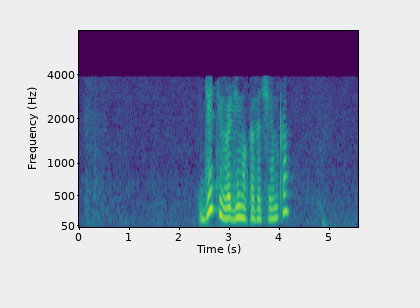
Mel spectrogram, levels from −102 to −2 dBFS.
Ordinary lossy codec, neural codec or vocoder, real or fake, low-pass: AAC, 16 kbps; codec, 44.1 kHz, 3.4 kbps, Pupu-Codec; fake; 7.2 kHz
